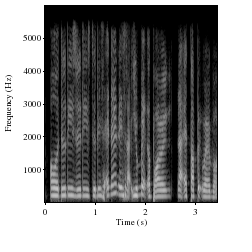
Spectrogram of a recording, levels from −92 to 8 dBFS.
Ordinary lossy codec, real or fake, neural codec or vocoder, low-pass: none; fake; codec, 16 kHz, 2 kbps, X-Codec, HuBERT features, trained on general audio; 5.4 kHz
